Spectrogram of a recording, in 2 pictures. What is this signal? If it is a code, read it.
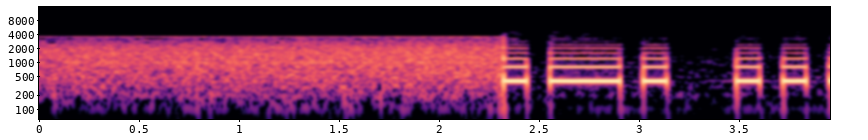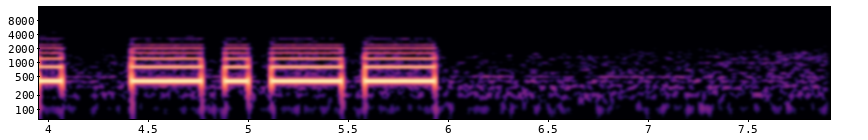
Morse code, heard as a keyed tone, about 10 wpm, 410 Hz. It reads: RSY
